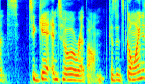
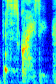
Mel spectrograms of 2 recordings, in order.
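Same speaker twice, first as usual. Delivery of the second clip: hushed whisper to herself; whispered aside; 11 dB quieter than usual. Retold or imitated. Muttering to herself over the menu, whispered. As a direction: breathe it so nobody hears.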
